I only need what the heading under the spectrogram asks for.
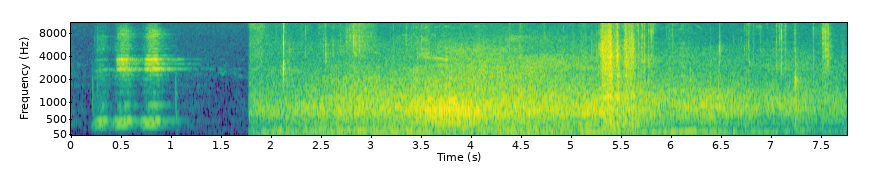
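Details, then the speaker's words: Old Ford mobile-home mover truck, long sitting, suspected of getting no fuel or a faulty control box: after a horn toot, the cranking swells briefly as the engine catches then fades, possibly just leftover ether; some smoke followed. "look at that oh that might have just been The Ether left in it sir that could have been just The Ether left in it"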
